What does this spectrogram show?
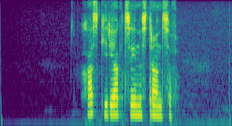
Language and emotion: Russian, neutral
